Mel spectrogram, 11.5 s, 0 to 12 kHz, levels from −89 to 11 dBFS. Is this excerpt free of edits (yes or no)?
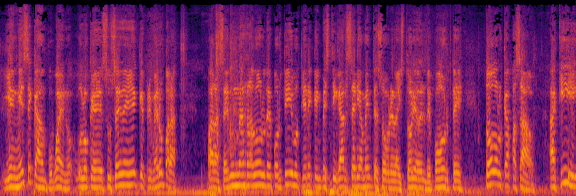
yes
